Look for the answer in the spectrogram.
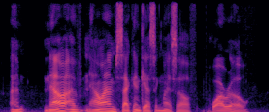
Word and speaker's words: Poirot: Everyone is calling him Perot in the movie. Everyone is pronouncing it incorrectly. – Yeah. Which that's what got me confused because like we'll get into it. – It is Poirot. – Poirot. – Like P-W-A. R-O-W.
